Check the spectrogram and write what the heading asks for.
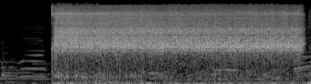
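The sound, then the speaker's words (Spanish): A brief vocal sound gives way to a loud, steady, breathy hiss, a voice imitating the static of a TV left switched on, held for about two and a half seconds before cutting off. “Se nos, había, quedado la tele prendida, Y habíamos cerrado la weá y todo, y era el plan perfecto, güey.”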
